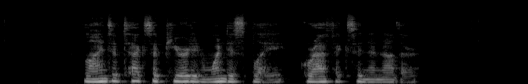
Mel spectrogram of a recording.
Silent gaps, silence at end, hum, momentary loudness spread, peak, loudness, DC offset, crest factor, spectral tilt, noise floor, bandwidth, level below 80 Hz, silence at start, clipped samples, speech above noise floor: none; 1.1 s; none; 12 LU; -20 dBFS; -36 LUFS; under 0.1%; 16 dB; -5 dB/octave; -76 dBFS; 11.5 kHz; -70 dBFS; 0.85 s; under 0.1%; 41 dB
